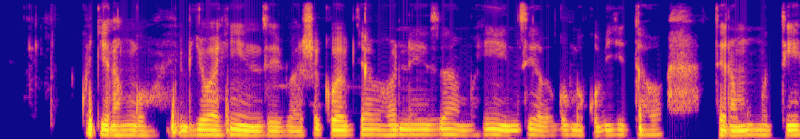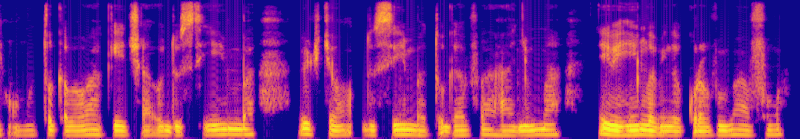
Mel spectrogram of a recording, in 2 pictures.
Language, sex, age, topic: Kinyarwanda, male, 18-24, agriculture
